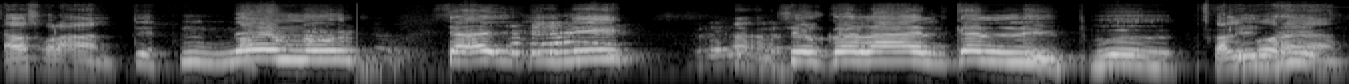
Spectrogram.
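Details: Adult Indonesian speaker with cerebral palsy disability and intact thinking; dysarthric speech in cerebral palsy.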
